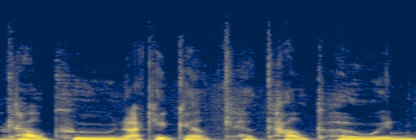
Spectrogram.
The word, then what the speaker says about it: Calkoen: your surname because i keep saying it wrong calcoon calcoon i can't kill cal cohen but i need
